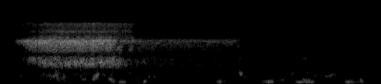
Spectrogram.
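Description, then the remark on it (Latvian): Air flowing through a vape tank: a steady, airy hiss with a faint whistle runs for about two and a half seconds, louder at first and then easing, followed by a few soft low clicks and taps. “Šeit viņš klusāk svilpo, šeit tomēr skaļāk svilpo.”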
